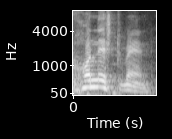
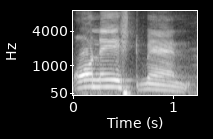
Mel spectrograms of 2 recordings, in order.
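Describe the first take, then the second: First: The word begins with an audible h sound. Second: The word begins with a vowel, no h sound. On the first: The speaker calls it wrong. "Not ହନେଷ୍ଟ man" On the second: The speaker calls it right. "ଆମେ ଏଠି ଅ ପଢ଼ୁଛେ"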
